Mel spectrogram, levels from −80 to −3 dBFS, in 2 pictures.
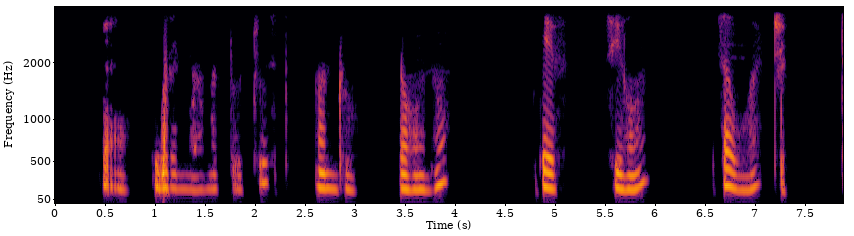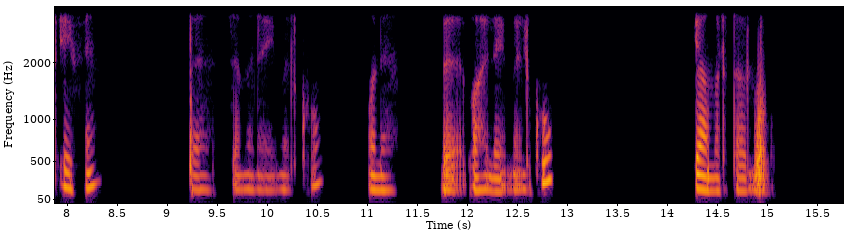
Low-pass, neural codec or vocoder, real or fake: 3.6 kHz; none; real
